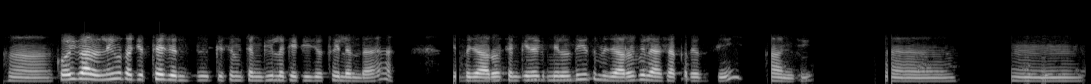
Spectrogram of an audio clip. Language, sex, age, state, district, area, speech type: Punjabi, female, 60+, Punjab, Muktsar, urban, conversation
